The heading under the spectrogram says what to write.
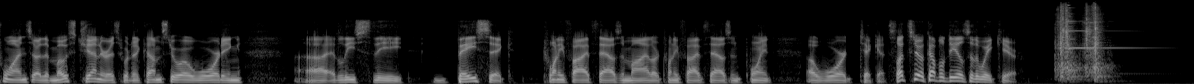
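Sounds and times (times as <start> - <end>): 
speech: 0.0 - 10.3
cash register cha-ching: 10.6 - 11.8.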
